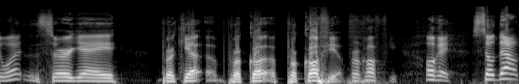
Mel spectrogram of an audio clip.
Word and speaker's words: Prokofiev: you're Russian Sergei what Sergei Brooke yeah Brook Prokofiev for coffee okay so now there's a sinister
